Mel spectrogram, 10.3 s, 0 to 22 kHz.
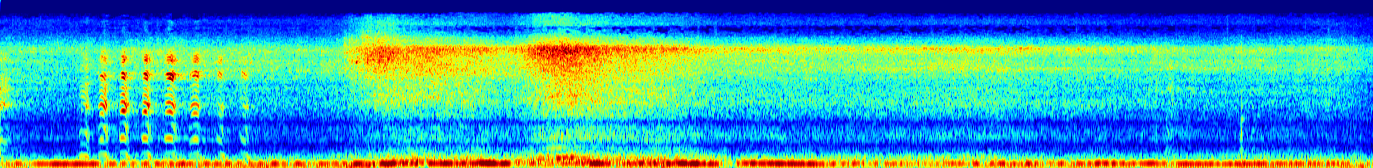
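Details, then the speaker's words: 1992 Ford Mustang GT V8 after cold air intake and bigger throttle body, idle settled near 600–750 rpm: deep rumble climbing cleanly with throttle blips and settling smoothly, exhaust clear and even; sounds healthy. "Still sounds healthy as hell. It does sound healthy."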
